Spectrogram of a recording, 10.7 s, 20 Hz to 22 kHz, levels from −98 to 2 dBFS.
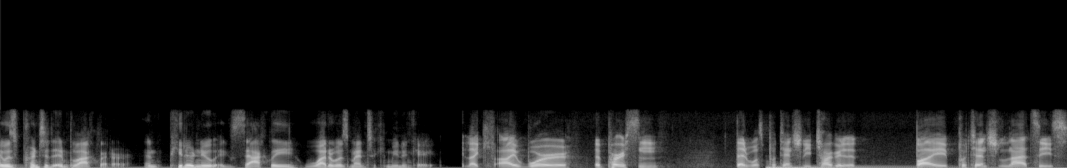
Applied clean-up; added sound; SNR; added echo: none; Bowed string instrument; 15 dB; none.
